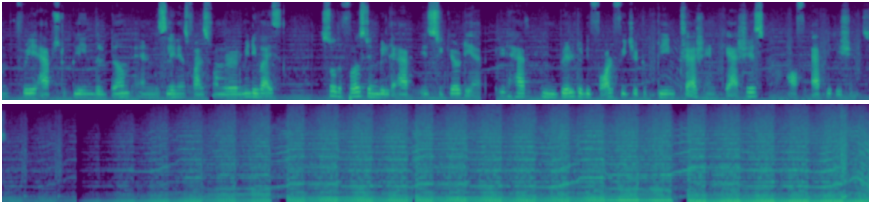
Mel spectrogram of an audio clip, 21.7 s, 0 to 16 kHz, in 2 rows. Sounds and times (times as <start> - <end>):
Speech: 0.0 - 10.9
Music: 0.0 - 21.6.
